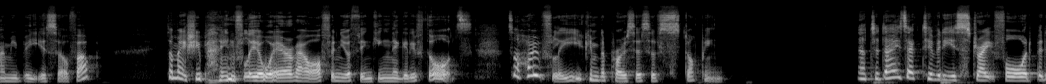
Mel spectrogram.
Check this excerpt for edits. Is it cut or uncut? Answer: cut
